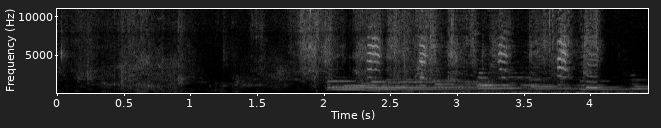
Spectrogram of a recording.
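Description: Soft snuffling sniffs, then a Dalmatian puppy's high, wavering whimpers and whines that continue steadily, with no talking.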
